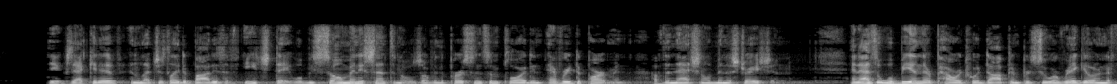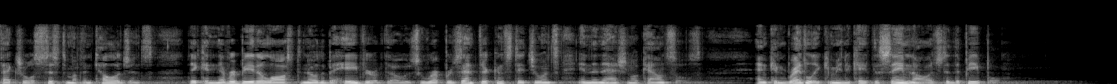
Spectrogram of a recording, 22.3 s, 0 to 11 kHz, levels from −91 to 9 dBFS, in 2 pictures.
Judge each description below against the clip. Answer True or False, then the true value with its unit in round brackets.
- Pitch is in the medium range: False (120 Hz)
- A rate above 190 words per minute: True (200 wpm)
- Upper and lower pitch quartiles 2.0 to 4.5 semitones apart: False (5.1 semitones)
